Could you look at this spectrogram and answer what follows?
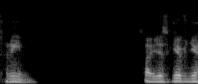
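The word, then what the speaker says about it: ह्रीं: The first sound of Hridaya is Hri, and therefore Hri with Chandra Bindu becomes Hrim.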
